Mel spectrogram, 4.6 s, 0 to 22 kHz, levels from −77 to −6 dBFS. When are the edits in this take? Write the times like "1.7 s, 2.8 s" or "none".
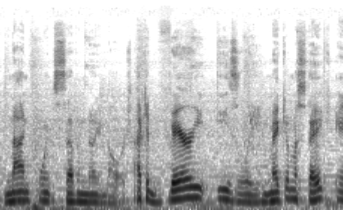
1.6 s, 3.5 s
